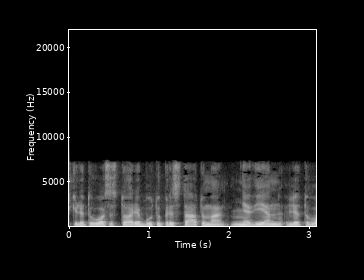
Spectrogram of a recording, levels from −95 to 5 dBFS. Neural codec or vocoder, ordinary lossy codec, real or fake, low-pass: none; MP3, 48 kbps; real; 7.2 kHz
